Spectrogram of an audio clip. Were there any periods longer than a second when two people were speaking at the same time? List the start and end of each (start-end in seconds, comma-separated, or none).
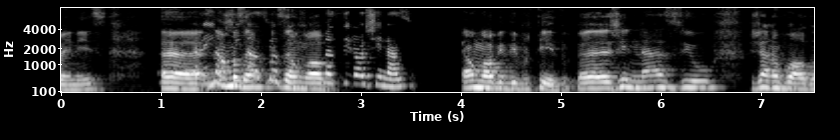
1.3-2.8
